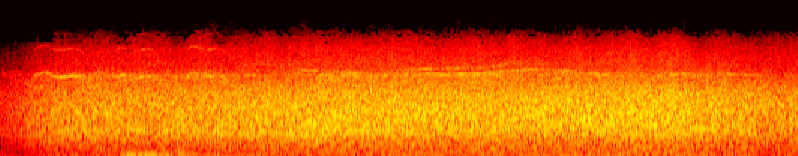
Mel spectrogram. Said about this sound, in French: Merci, public en délire. Je sais que je suis bon. Je ne vous remercie pas pour vos applaudissements, car bien entendu, je les mérite.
